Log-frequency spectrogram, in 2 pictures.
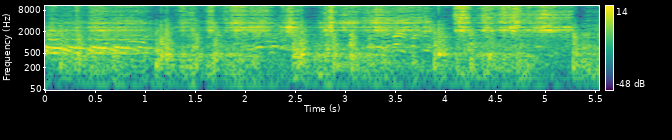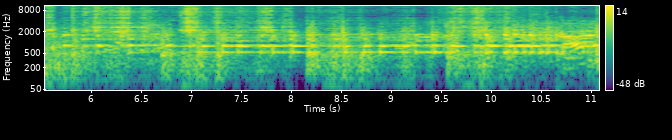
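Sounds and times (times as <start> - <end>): procession drums beaten with sticks: 0.0 - 11.0.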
